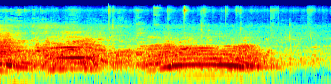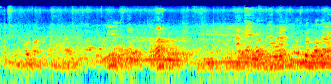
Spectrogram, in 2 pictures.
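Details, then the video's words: Cattle at a market lowing repeatedly, one long steady moo lasting about two seconds followed by quieter overlapping moos, with chatter and general bustle behind. "Sound of cow"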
